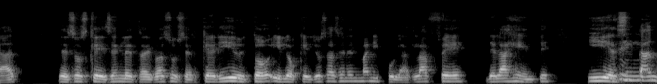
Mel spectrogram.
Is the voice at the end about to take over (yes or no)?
no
